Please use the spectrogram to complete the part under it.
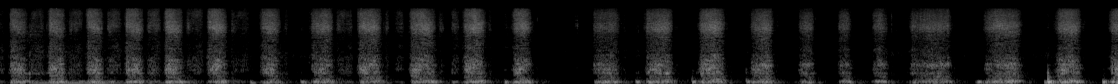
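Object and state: Miniature fabric carpet being scrubbed.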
